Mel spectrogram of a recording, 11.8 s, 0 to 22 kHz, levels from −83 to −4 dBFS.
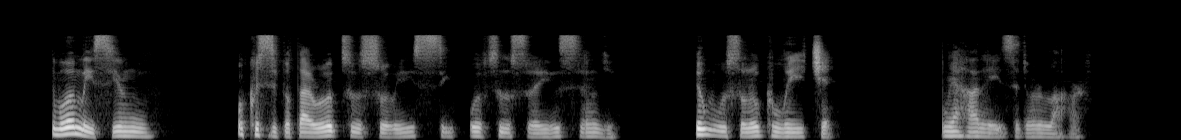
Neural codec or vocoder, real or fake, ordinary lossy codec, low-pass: codec, 16 kHz, 0.5 kbps, FunCodec, trained on LibriTTS, 25 frames a second; fake; none; none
